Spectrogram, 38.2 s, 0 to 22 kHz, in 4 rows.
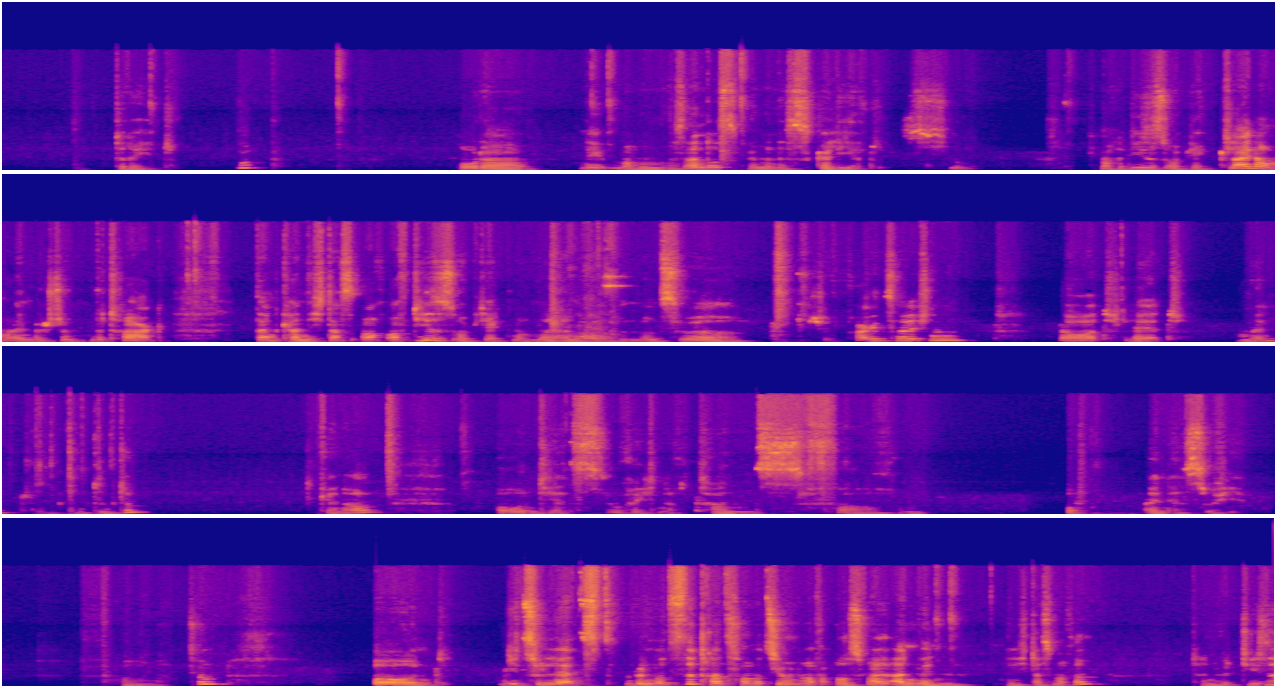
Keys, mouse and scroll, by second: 1.0-2.6 ctrl+drag, 4.3 click, 5.4 click, 6.3-8.1 ctrl+drag, 10.8 click, 22.7-25.7 typing, 27.1-30.1 typing, 35.6 click.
